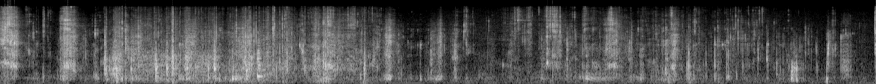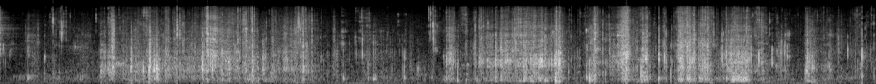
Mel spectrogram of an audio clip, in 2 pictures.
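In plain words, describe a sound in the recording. Paper wrappers crinkle as hands pick up food.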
